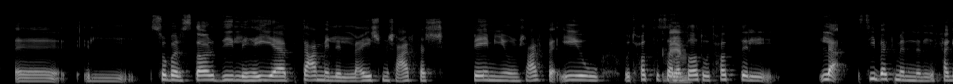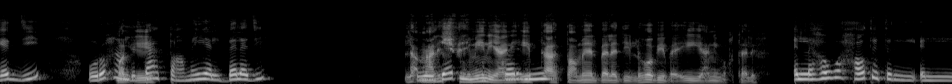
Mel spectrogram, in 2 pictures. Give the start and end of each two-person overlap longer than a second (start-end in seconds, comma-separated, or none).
13.7-15.1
